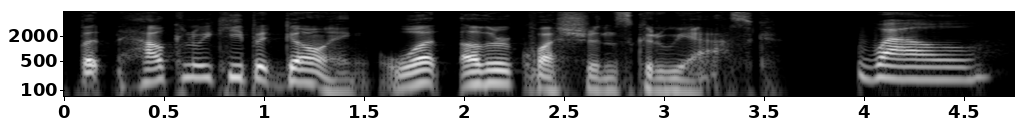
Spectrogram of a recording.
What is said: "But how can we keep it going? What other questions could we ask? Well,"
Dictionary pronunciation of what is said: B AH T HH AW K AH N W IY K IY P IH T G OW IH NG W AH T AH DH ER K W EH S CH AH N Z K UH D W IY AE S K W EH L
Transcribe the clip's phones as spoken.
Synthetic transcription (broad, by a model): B AH T HH AW K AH N W IY K IY P IH T G OW IH NG W AH T AH DH ER K W EH S CH AH N Z K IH D W IY AE S K W EH L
